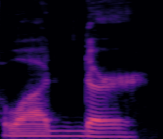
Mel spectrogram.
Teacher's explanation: Your tongue quickly taps the top of your mouth and then it drops off. Water. It's a very quick light sound. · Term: flap T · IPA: /ɾ/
